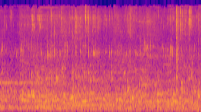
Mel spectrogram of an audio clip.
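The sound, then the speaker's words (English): Wine pouring steadily into a glass at a wine museum exhibition, a continuous bright splashing and gurgling of liquid with no gaps, holding an even level for the whole stretch, with no voices. “I see, now we're hearing the sound of the wine going into the glass.”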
